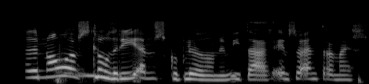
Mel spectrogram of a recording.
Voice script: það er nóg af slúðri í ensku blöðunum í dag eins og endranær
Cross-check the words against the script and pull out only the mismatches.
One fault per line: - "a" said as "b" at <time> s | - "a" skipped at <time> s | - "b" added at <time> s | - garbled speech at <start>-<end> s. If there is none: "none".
none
